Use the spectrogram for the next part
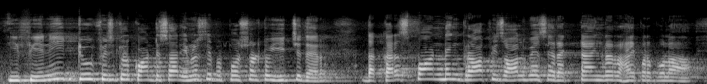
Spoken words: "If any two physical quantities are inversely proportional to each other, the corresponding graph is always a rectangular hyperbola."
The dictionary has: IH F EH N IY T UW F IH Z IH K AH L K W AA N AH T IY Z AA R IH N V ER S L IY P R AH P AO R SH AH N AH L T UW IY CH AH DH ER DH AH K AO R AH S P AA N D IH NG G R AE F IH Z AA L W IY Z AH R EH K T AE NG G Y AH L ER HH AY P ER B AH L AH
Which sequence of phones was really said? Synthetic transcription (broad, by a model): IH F EH N IY T UW P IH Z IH K AH L K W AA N T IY S AA R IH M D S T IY P R AH P AO R SH AH N AH L T UW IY CH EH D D AH K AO R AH S P AA N D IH NG G R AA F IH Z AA L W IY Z AH R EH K T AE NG G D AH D HH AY P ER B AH L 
